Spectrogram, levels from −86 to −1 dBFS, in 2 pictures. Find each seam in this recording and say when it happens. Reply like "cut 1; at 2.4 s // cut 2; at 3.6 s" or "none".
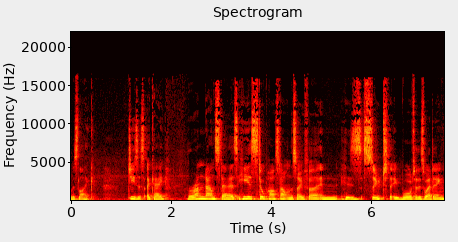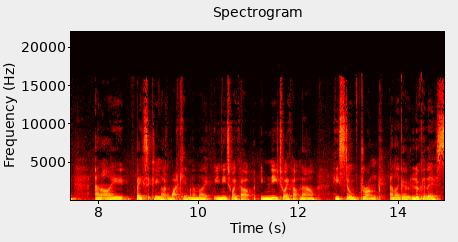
none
